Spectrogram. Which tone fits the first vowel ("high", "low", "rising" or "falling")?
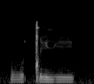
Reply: high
